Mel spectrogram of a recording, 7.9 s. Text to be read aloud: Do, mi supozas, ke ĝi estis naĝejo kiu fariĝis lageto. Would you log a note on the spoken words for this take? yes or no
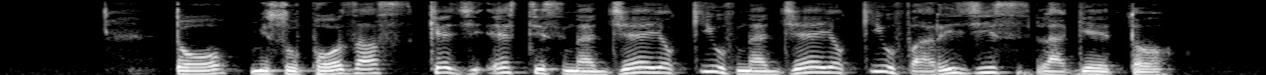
yes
